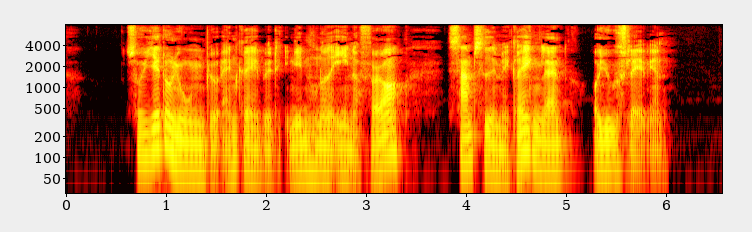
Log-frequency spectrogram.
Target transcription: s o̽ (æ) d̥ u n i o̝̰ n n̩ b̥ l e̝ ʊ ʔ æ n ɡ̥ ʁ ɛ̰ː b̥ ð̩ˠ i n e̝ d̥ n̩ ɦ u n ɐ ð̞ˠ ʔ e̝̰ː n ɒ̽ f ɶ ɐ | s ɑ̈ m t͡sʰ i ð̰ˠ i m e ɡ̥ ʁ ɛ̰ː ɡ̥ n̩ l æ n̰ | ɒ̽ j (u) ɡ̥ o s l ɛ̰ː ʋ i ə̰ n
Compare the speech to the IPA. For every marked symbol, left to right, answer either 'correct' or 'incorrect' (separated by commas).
incorrect, correct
